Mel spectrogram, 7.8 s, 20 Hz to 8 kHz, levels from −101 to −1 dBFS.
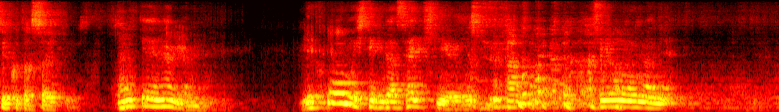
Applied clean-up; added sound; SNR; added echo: neural separator model SepFormer DNS4.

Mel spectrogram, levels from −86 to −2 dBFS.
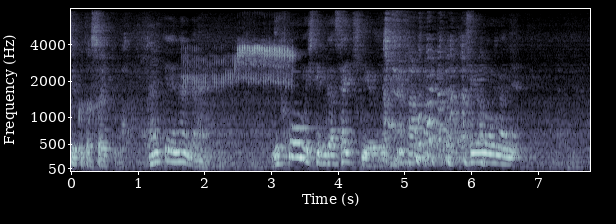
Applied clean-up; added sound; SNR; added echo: none; Chirp, tweet; 9 dB; reverberation time 0.6 s.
